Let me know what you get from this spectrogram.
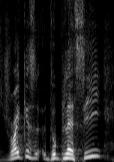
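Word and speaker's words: Dricus du Plessis: up this line um didn't you listen to drakis last time he told you exactly how to pronounce his name he said i'm tired of people saying it wrong and here you are every week saying people's names wrong especially the guy who told you not to say it wrong he even pronounced that to say it wrong dreikis said it he said my name is dracus duplessi and you all are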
